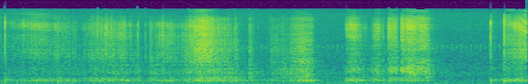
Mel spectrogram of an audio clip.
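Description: Very long, pointed red stiletto nails scratch and tap across a large, flat, dark gray chalkboard. Uneven, bright rasping strokes swell and fade over a faint steady low tone. A few sharp taps break through near the end.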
